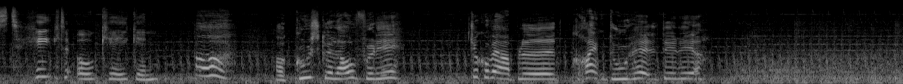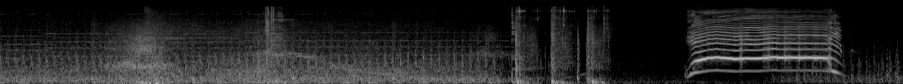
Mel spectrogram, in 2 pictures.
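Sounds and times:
cartoon helicopter rotor chopping: 0:00.2 - 0:14.4.

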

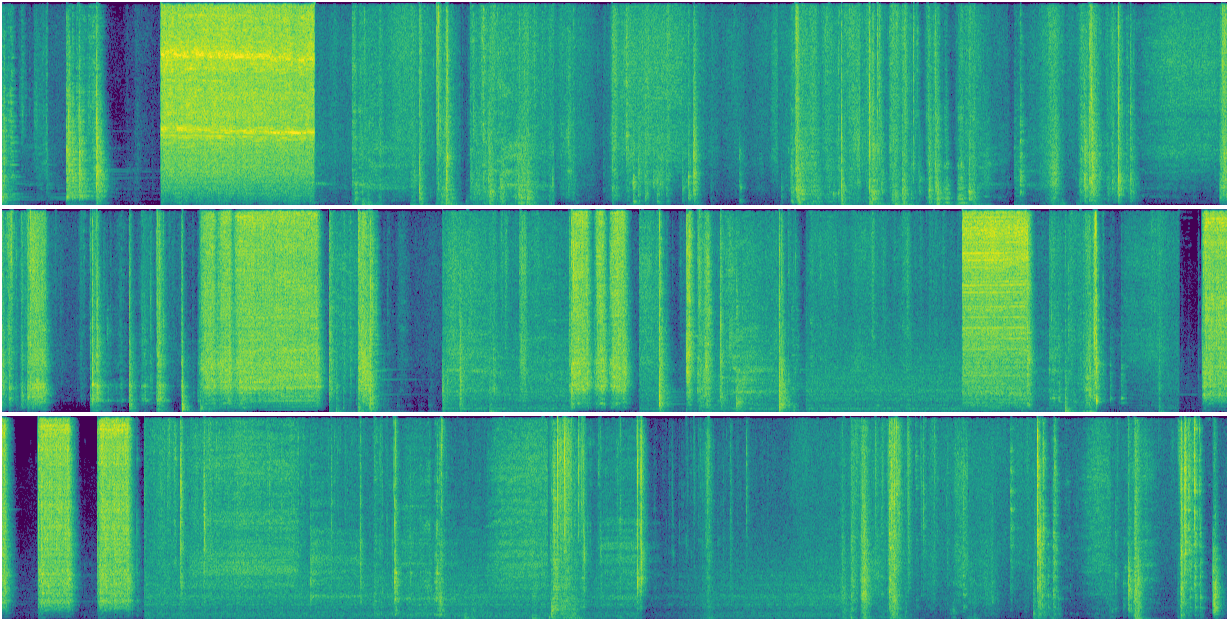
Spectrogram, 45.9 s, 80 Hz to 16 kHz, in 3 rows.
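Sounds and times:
tools knocking and clattering: 0:00.0 - 0:01.4.

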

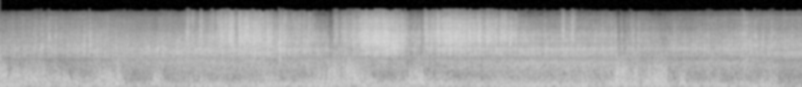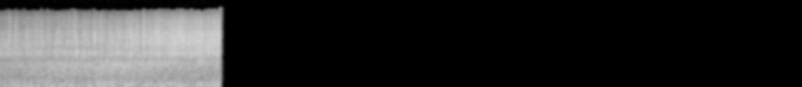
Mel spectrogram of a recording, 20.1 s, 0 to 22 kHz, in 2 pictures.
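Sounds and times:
bike rattling over cobbles: 0:00.0 - 0:12.8
wind on microphone: 0:00.0 - 0:12.8.

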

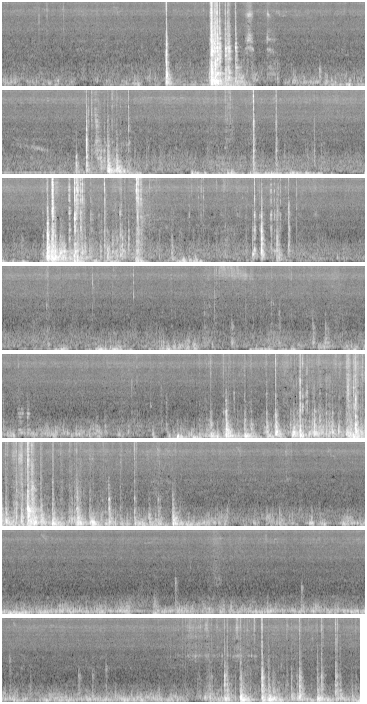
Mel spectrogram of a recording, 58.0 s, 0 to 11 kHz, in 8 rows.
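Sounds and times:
rustling knocks: 0:04.1 - 0:05.0, 0:15.3 - 0:20.4, 0:32.8 - 0:40.1, 0:54.4 - 0:57.9
small clicks and taps: 0:54.4 - 0:57.9.

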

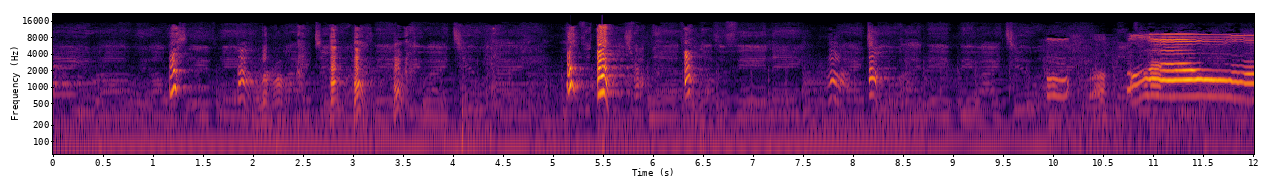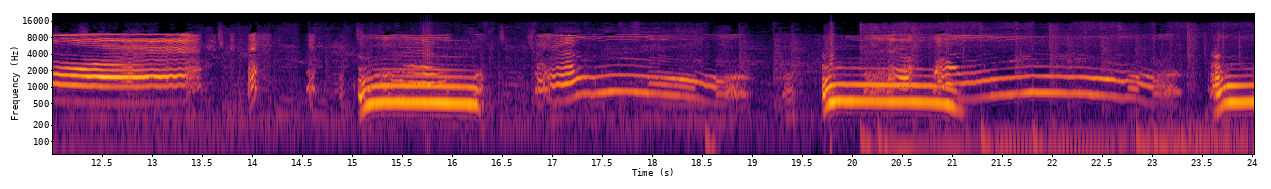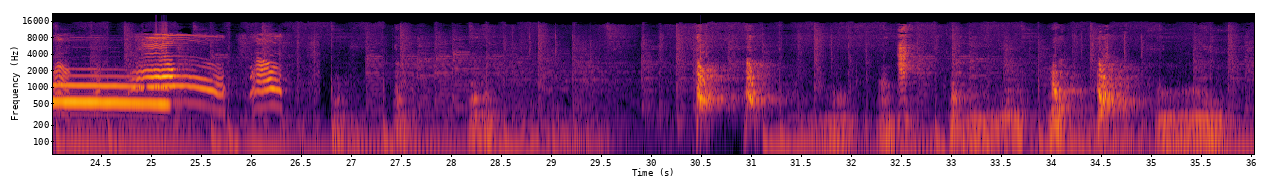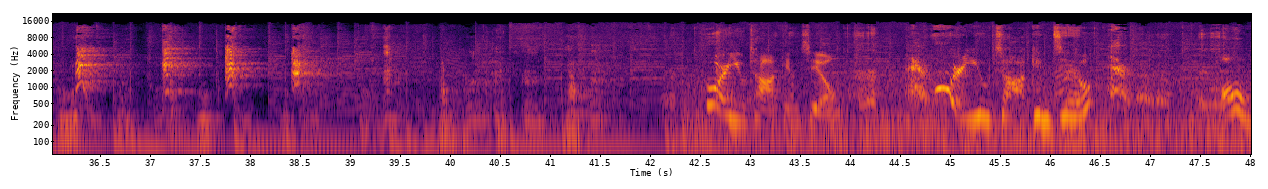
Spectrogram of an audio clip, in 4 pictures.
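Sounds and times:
background music: 0:00.0 - 0:48.0
puppy howling: 0:10.0 - 0:26.4
dog barking sharply: 0:30.5 - 0:31.3, 0:36.2 - 0:38.7.

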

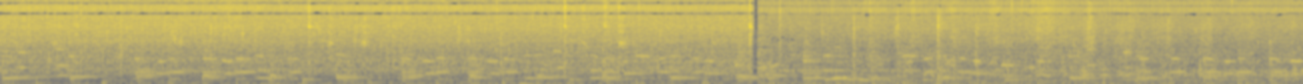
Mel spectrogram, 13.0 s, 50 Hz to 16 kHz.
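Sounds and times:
spice paste sizzling in oil: 0:00.0 - 0:13.0
spoon scraping a plate: 0:05.6 - 0:06.4.

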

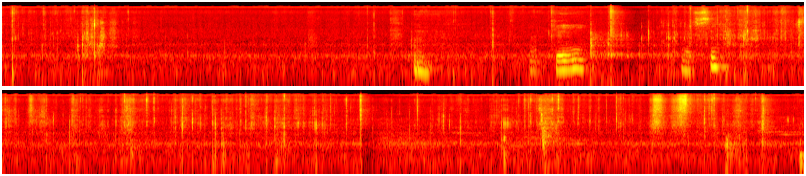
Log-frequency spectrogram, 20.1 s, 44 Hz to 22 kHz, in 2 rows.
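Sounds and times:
plastic pouch crinkling: 0:08.0 - 0:19.7.

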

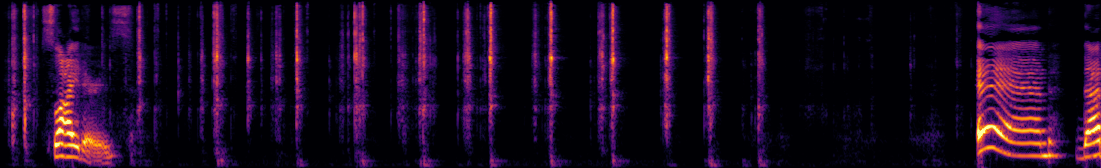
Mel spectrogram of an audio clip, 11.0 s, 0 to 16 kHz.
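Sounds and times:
plastic fidget cube clicking: 0:00.0 - 0:00.5, 0:01.3 - 0:07.8.

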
